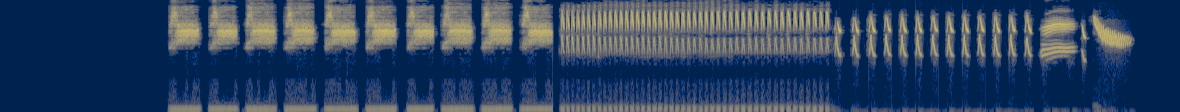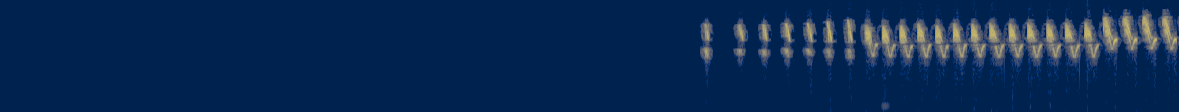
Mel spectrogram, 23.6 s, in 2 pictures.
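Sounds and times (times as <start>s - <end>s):
European goldfinch singing: 1.7s - 11.4s, 18.8s - 23.5s.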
